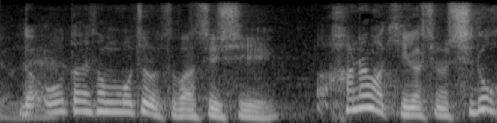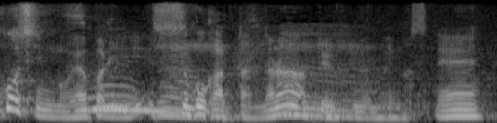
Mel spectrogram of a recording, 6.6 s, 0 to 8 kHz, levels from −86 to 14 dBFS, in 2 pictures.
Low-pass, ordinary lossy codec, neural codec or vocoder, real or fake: 7.2 kHz; AAC, 48 kbps; none; real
